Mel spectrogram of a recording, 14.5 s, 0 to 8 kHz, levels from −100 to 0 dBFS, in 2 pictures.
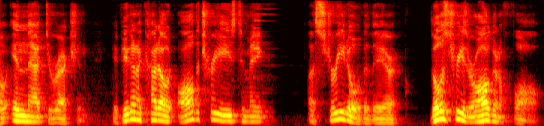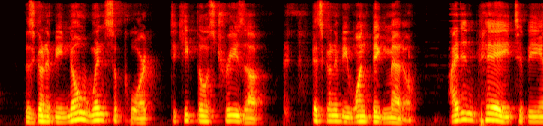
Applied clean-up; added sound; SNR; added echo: neural mask model DeepFilterNet 3.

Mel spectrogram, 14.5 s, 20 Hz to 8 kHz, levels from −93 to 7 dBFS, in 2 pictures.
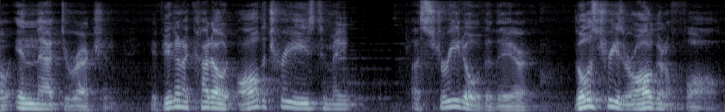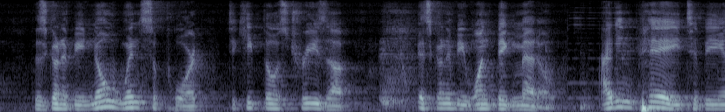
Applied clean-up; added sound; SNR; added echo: neural separator model SepFormer DNS4.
